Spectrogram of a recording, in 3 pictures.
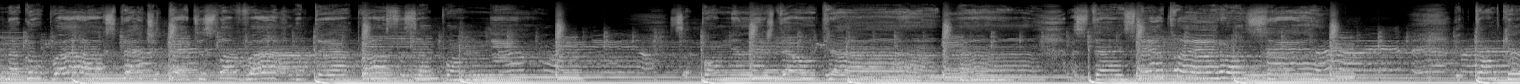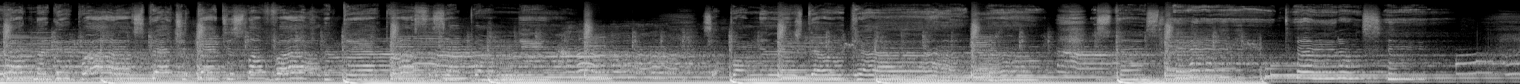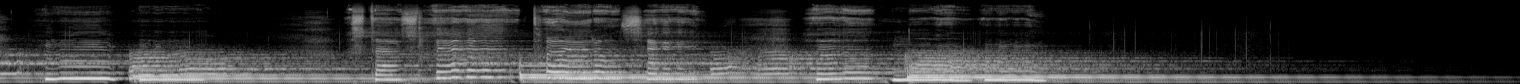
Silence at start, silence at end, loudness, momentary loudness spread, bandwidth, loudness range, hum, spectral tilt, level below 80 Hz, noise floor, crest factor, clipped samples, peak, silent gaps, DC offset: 0 s; 2.15 s; -12 LUFS; 12 LU; 17 kHz; 7 LU; none; -6 dB/octave; -14 dBFS; -52 dBFS; 10 dB; under 0.1%; 0 dBFS; none; under 0.1%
